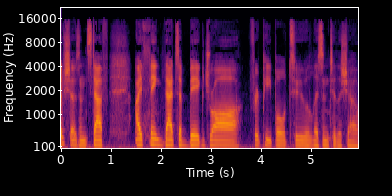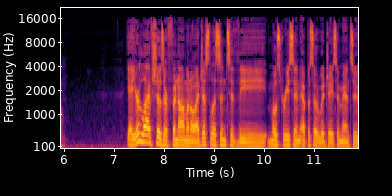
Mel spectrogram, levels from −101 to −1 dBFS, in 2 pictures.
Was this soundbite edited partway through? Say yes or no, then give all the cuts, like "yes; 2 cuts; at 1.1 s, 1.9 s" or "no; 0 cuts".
no; 0 cuts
